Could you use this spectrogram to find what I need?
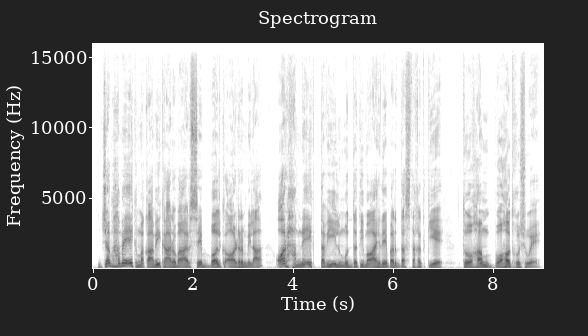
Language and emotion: Urdu, happy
